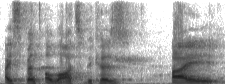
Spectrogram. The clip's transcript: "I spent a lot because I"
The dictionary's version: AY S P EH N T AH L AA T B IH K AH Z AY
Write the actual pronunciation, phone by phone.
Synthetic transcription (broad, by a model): AY S P EH N T AH L AA T B IH K AH Z AY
